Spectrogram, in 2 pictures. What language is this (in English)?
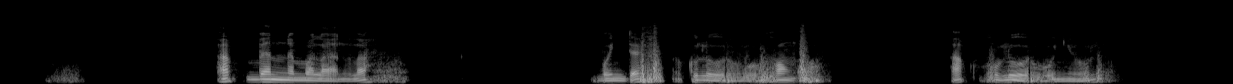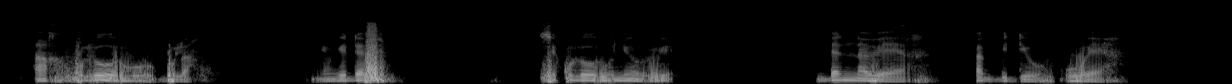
Wolof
